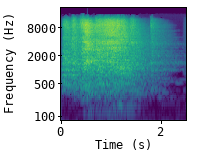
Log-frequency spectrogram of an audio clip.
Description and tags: Bonks, bashes and scrapes recorded in a hospital at night.
hit, hospital, percussion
